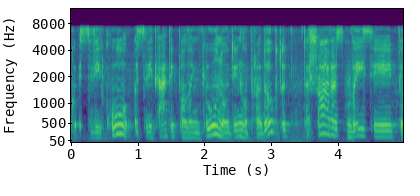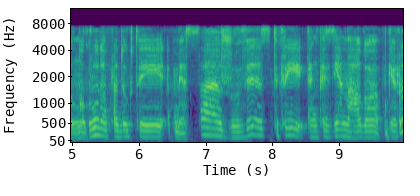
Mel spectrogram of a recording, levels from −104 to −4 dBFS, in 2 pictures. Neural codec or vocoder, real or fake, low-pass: codec, 16 kHz, 16 kbps, FreqCodec, larger model; fake; 7.2 kHz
